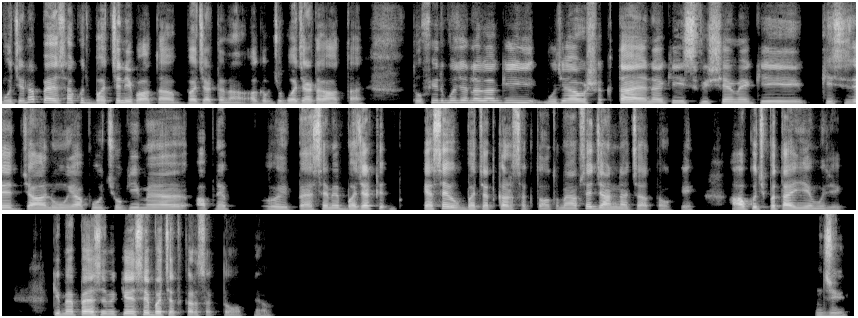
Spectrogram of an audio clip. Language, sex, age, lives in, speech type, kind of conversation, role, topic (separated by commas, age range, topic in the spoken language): Hindi, female, 20-24, India, conversation, unstructured, none, आपके हिसाब से बजट बनाना क्यों ज़रूरी है?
